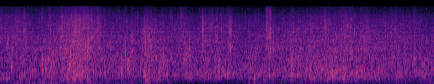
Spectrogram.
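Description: A biologist wades across Little Rock Creek in a steep canyon of the Angeles National Forest, Southern California, at sunset, with irregular sloshing and splashing over a steady bed of rushing water. No one speaks.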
